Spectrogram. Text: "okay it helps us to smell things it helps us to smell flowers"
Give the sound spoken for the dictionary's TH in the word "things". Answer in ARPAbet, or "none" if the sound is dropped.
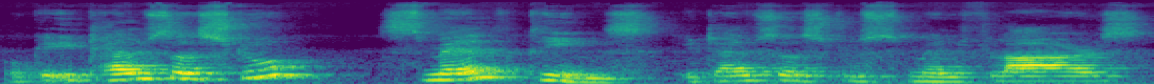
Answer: T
